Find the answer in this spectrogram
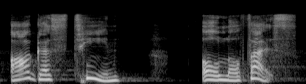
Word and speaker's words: Augustynolophus: Later named Augustynolophus maurici, pronounced as Augustynolophus.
